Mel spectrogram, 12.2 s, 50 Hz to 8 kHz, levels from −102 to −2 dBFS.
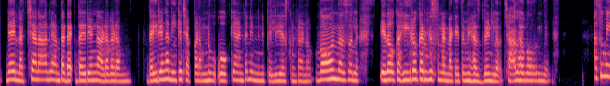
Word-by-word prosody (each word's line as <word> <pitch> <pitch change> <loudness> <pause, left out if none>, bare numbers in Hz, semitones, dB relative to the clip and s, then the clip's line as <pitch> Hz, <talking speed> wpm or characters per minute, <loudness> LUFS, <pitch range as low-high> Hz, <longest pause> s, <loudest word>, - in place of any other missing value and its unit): నేను 285 0 +4
నచ్చానా 280 +5 0
అని 280 +1 -2
అంత 265 0 +1
డ - - +6 0.2
ధైర్యంగా 255 +1 +2
అడగడం, 230 0 -1 0.6
ధైర్యంగా 285 +5 +3
నీకే 270 +1 0
చెప్పడం, 245 0 -3
నువ్వు 250 -1 -3 0.2
ఓకే 240 +3 -3
అంటే 255 +2 -4
నేను 275 -2 -3
నిన్ను 240 -1 -3
పెళ్లి 230 +1 -4
చేసుకుంటాను 230 0 -5
అనడం. 225 0 -8 0.2
బాగుందసలు 280 -3 +3 0.5
ఏదో 275 - +6
ఒక 285 +2 +1
హీరో 270 +2 +4
కనిపిస్తున్నాడు 275 -3 +1
నాకైతే 230 +1 -3
మీ 250 - +3
హస్బాండ్‌లో 230 0 0 0.2
చాలా 250 +2 +2
బాగుంది. 245 -2 -4 1.0
అసలు 405 +4 -2
మీ 390 - 0
250 Hz, 145 wpm, -23 LUFS, 240-280 Hz, 1.0 s, డ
